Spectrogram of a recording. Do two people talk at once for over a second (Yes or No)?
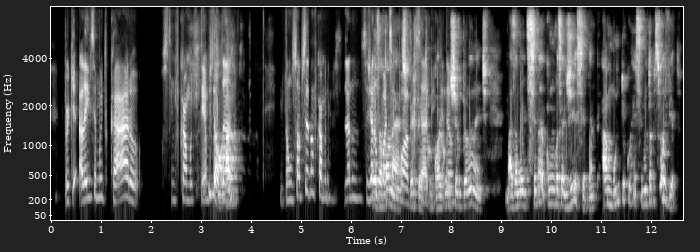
Yes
